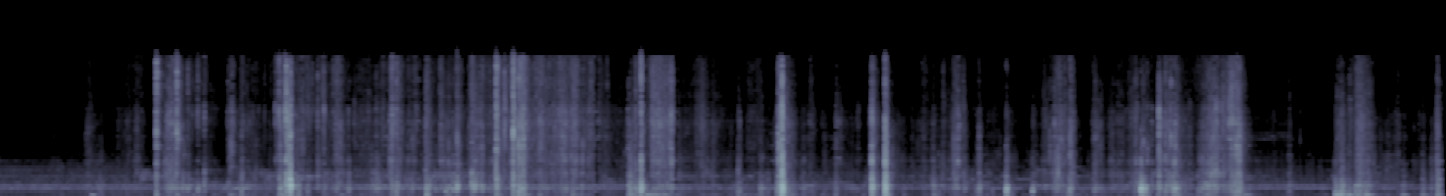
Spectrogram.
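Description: Hands in gloves handling trading-card packs and boxes: crinkling and tearing of wrappers with scattered light clicks and taps throughout.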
